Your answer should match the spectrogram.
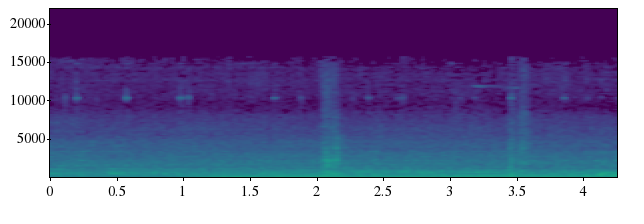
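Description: A vehicle engine idling nearby with a low steady hum that grows louder about a second in, with two short clicks.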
